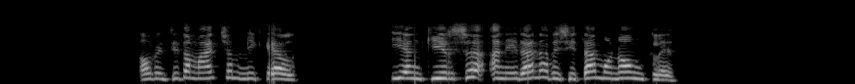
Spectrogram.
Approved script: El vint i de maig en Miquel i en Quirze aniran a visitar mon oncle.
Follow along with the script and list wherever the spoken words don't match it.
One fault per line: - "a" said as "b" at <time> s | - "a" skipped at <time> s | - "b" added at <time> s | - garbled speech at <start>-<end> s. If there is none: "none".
none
